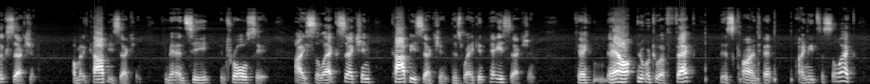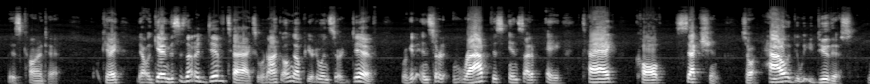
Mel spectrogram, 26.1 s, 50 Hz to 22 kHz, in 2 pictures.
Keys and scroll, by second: 1.1 super+c.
